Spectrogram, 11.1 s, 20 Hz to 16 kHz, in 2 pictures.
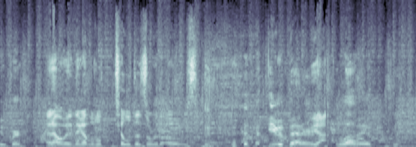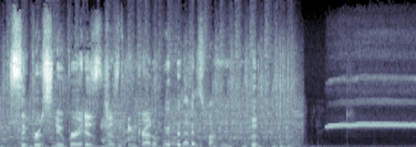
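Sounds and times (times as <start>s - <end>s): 
loud dense punk music: 0.0s - 9.6s
speech: 0.1s - 9.3s
laughter: 0.6s - 9.2s
shrill steady whistle tone: 9.8s - 11.0s.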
